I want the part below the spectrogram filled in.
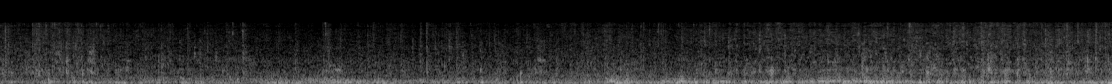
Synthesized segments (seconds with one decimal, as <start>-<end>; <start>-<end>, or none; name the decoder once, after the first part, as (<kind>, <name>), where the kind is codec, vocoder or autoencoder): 7.2-10.3 (vocoder, HiFi-GAN)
